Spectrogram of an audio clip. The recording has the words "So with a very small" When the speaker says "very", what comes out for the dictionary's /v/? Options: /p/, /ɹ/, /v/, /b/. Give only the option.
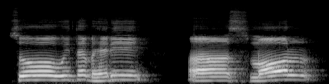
/b/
